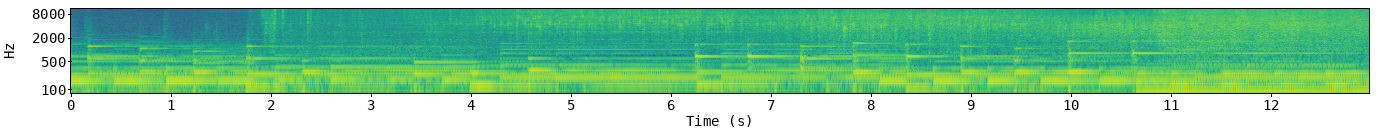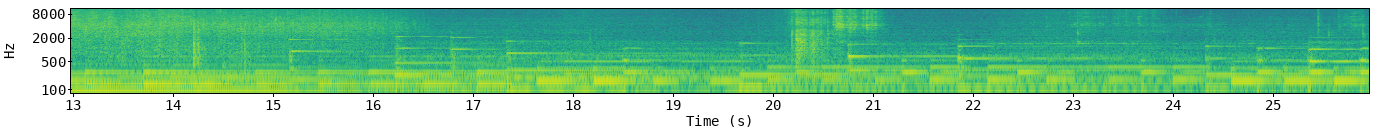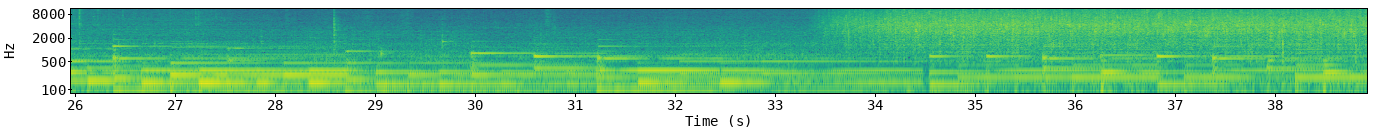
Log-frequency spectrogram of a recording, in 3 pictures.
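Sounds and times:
background music: 0.0 - 38.9
meatballs sizzling in oil: 1.9 - 18.3, 33.4 - 38.9.

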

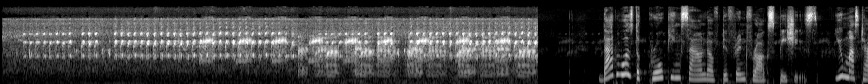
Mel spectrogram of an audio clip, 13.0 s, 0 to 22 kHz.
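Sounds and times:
frogs pulsing trill: 0.2 - 9.7
low frog croaks: 0.3 - 9.1.

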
